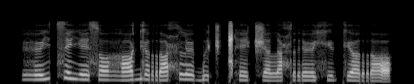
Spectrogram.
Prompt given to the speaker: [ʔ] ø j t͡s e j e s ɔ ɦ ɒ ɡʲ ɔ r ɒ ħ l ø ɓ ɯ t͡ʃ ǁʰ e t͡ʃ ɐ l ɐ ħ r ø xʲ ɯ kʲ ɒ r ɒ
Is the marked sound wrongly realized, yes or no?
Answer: yes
